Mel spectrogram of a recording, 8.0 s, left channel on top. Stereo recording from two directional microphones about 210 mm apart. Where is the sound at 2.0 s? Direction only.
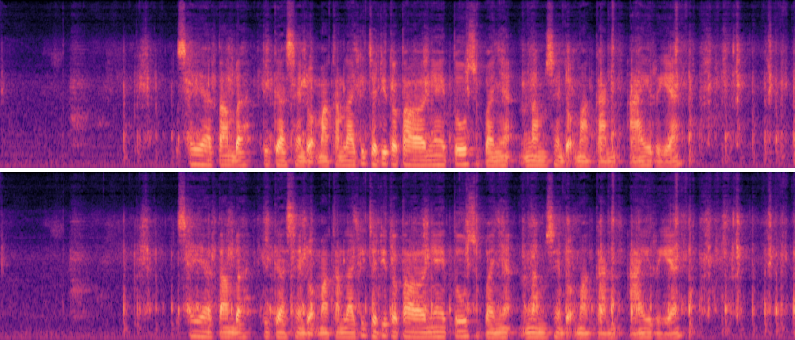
30° left (ahead or behind).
